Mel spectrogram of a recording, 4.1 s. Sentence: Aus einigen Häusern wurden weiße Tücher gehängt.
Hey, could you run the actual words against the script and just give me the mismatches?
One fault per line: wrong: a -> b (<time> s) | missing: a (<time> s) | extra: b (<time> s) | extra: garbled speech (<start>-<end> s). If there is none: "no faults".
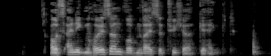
no faults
